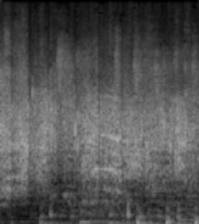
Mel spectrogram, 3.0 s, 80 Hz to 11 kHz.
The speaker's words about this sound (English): My boss is like 3 things over, so everybody clap, scream, do something.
